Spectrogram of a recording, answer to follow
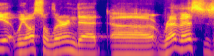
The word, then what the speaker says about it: Revis: We also learned that Revis is how you pronounce the author's name, not Revis, which we have probably been saying for literally years.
